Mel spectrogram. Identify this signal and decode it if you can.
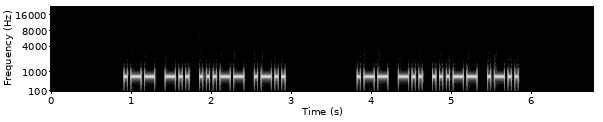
Morse code, heard as a keyed tone, about 28 wpm, 700 Hz. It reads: WD3L WD3L
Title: USA Call Signs - 4 Characters - Repeated 2x - 28wpm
